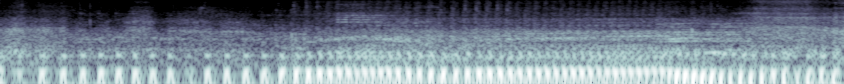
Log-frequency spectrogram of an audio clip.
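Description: A new Suzuki motorcycle engine thrums in fast, even pulses on a test drive, close and loud, the beat rising slightly as it pulls away, with some faint clatter.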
